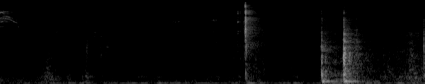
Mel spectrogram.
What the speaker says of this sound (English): I'm gonna trim this.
